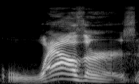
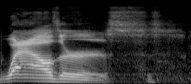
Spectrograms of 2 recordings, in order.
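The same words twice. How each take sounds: First: Said in the usual way. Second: "wowzers" breathed out in a whisper. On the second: Real, not acted. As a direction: hush it like a secret, awed. Whispers wowzers after saying it.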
